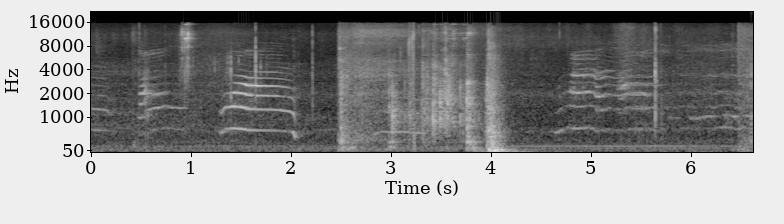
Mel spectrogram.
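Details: Domestic cat named Moo greeting her owners at the front door as they come home: several clear harmonic meows, some rising then falling, with a burst of door and handling noise in the middle and a faint steady hum.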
